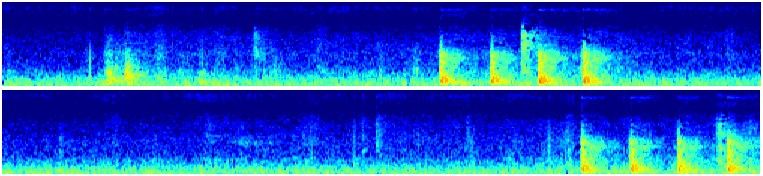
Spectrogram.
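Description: Knocking on a door in a staged traditional Chinese opera scene: a lone knock, then a quick series of four raps, a pause, and another brisk series of four, over a steady low background hiss.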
